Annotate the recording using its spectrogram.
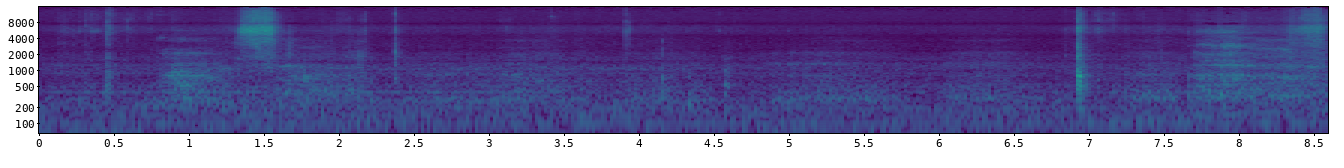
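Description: Mostly faint room sound while a torsion-spring hand gripper is squeezed shut. A short hissing breath comes about a second and a half in, and a single sharp click comes about a second before the end.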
